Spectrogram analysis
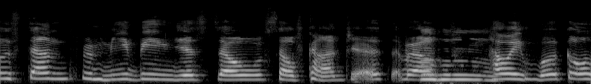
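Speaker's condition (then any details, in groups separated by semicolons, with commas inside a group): Cerebral palsy; speech therapy as child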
